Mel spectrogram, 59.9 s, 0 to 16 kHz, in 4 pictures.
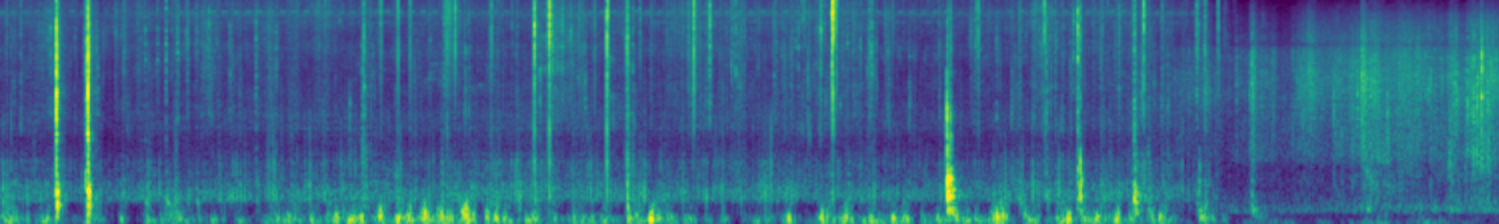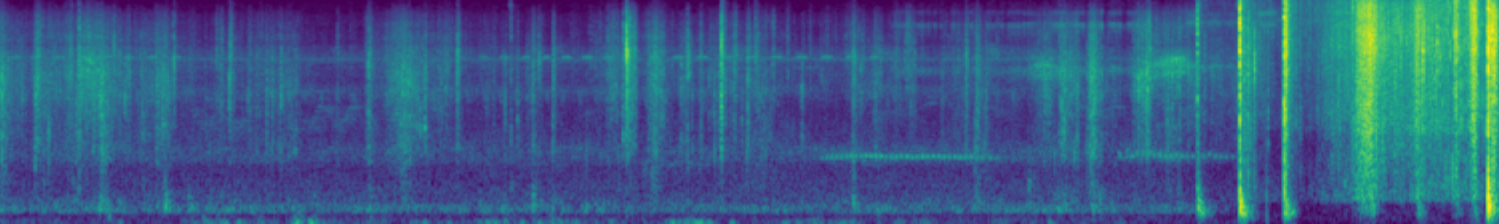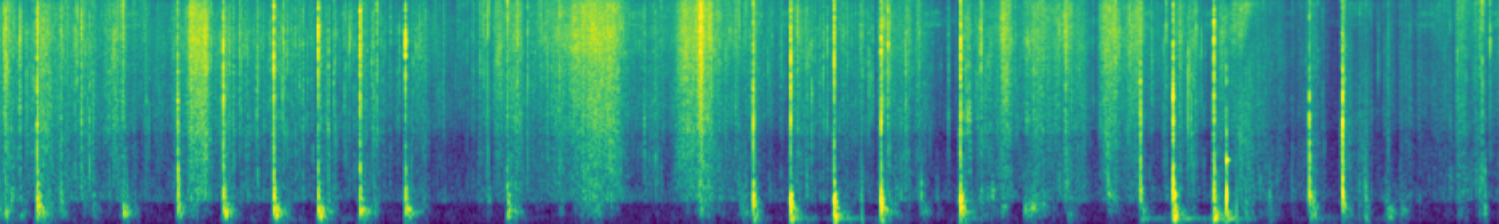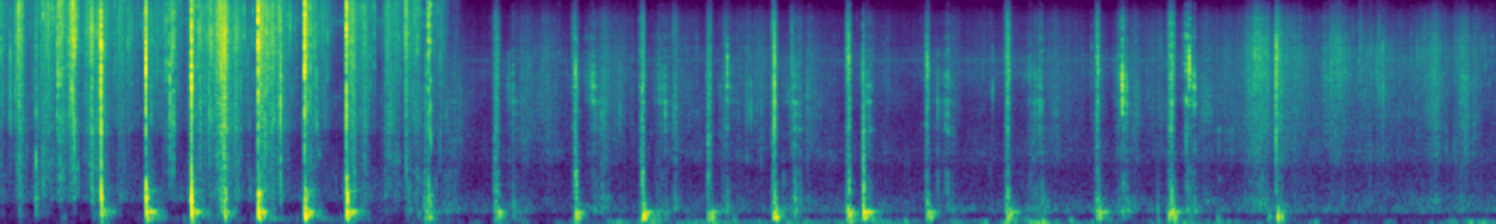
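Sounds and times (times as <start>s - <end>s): dry leaves and twigs crackling: 0.0s - 12.4s, 13.0s - 16.1s, 25.7s - 49.5s.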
